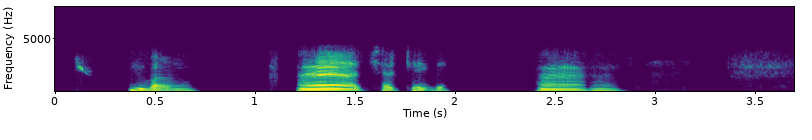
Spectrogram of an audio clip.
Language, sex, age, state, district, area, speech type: Santali, male, 18-30, West Bengal, Birbhum, rural, conversation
